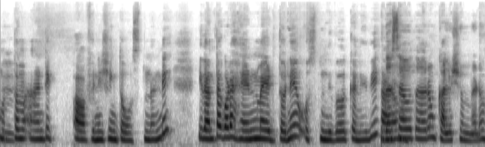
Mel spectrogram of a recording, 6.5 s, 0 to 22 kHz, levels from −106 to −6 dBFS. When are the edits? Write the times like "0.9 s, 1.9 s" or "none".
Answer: 5.0 s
